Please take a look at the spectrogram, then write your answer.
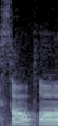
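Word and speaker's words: Sac Plat: It's actually pronounced like Sac-Plot, but it's the Sac-Plot. I'm not French, so I don't pretend to speak French, but it is the Sac-Plot bag.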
